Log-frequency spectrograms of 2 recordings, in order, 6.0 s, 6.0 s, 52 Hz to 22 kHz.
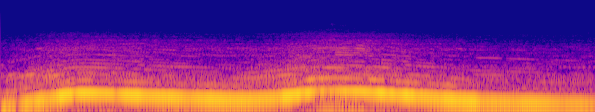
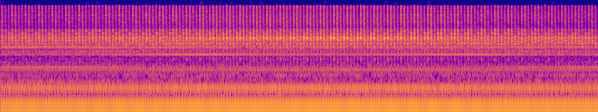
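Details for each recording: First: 2012 Mazda CX-5 petrol engine after cleaning clogged, carbon-laden injectors (cylinder 4 misfire, lean plug): revs up and settles smoothly, even tone, no stumble. Misfire fixed. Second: 2012 Mazda CX-5 at idle with regular light ticking pulse and slight stumble; scan tool shows cylinder 4 misfire, lean spark plug, injector 4 heavily carbon-fouled despite new coils and carbon cleaning; fixed by injector work.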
